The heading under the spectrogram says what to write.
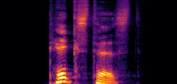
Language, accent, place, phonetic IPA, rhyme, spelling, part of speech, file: German, Germany, Berlin, [ˈtɛkstəst], -ɛkstəst, textest, verb, De-textest.ogg
- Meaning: inflection of texten: 1. second-person singular present 2. second-person singular subjunctive I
